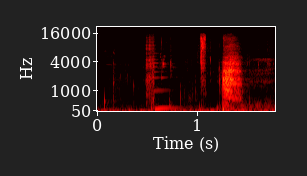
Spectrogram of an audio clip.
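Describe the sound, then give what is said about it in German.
Someone takes a quick sip of a drink: faint soft mouth clicks, then a brief louder slurping burst near the end, with no talk. “Und jetzt muss ich mal kurz einen Schluck trinken.”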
